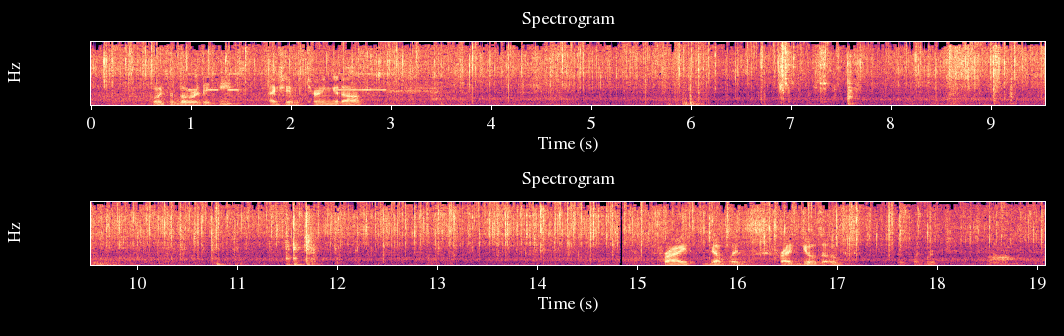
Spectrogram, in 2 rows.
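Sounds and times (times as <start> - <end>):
dumplings sizzling in a pan: 0.0 - 19.0
utensils tapping and scraping pan: 5.8 - 7.8, 8.6 - 12.3.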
